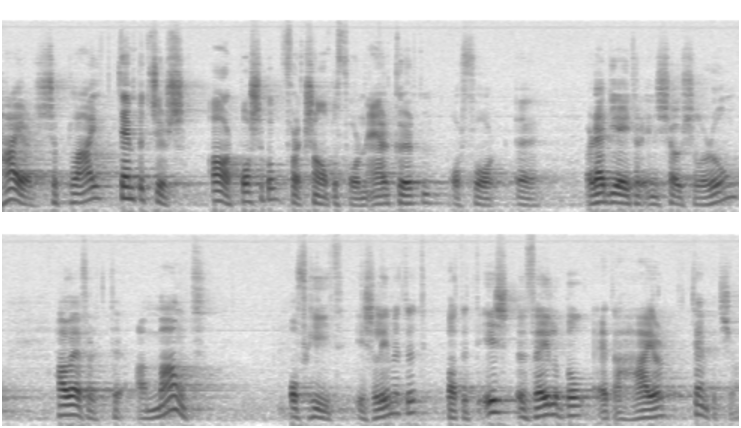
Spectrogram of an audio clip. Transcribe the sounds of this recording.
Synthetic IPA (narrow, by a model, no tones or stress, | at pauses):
ɦajəɹsəplajtɛ̃mpɹət͡ʃəɹzʔaɹpɔsəbəlˠfɔɹɛɡz̥ɑ̃ːmpl̩ˠfɔɹə̃nɛɹkɜːtn̩ʔɔɹfɔɹə | ɹadieɪtəɹɪ̰̃nəsoʊʃəl̩ˠɹum | hawɛvəɹdəʔəmãw̃nt | ɔfhiːtɪzlɪmɪtədb̥ʌtɪtɪzəveɪlˠəbəlˠɛ̰təɦajəɹtʰɛ̃mpɹət͡ʃə̰ɹ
